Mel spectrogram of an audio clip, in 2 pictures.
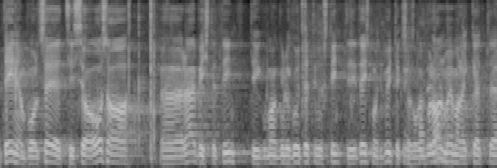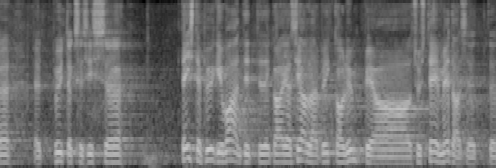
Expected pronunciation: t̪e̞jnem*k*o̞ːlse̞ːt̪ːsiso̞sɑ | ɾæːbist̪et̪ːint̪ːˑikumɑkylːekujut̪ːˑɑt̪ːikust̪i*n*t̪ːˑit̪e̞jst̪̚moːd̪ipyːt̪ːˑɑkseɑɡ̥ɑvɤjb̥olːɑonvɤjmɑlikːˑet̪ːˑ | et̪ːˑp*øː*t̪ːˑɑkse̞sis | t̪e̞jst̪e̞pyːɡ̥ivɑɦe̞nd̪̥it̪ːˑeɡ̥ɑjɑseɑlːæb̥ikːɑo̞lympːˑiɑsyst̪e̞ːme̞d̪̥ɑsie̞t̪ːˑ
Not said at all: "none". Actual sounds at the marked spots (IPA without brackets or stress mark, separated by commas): p, n, yː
